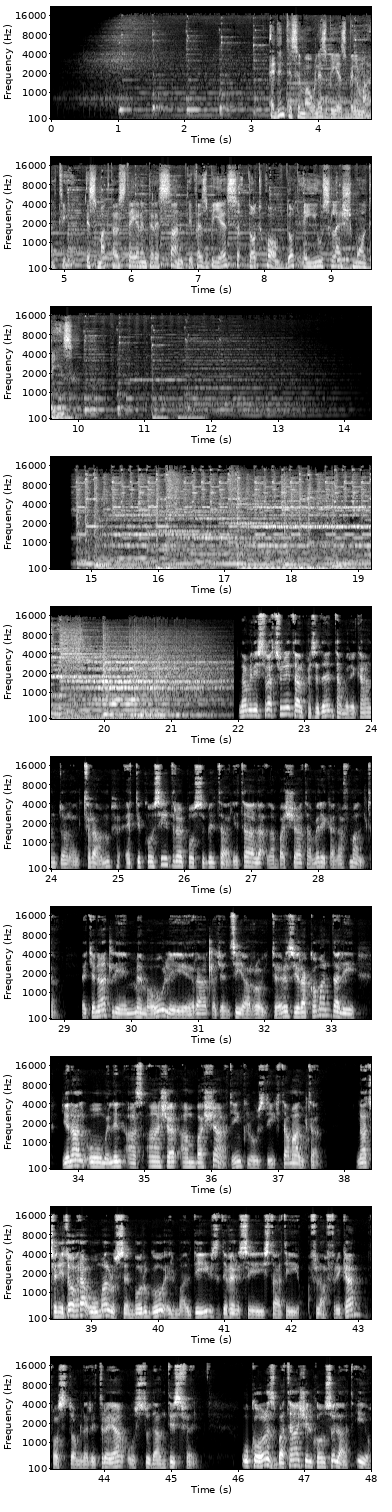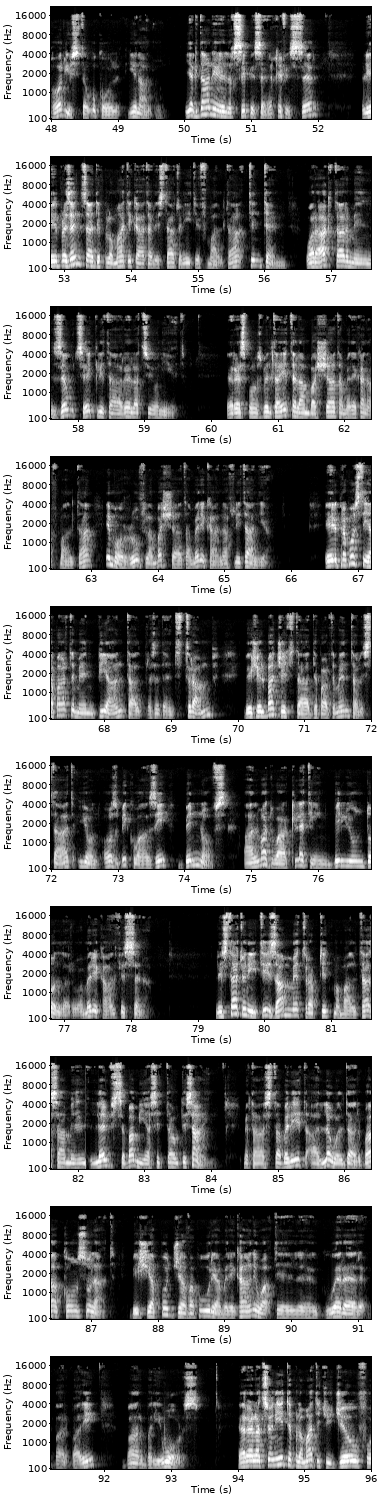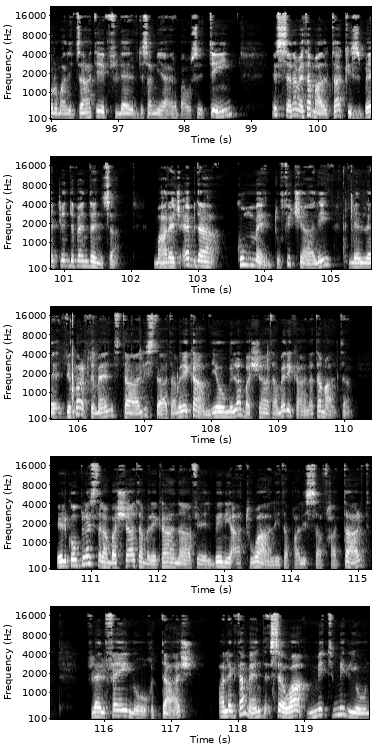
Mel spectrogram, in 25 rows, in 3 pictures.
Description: Aħbarijiet minn Malta: 18.04.25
